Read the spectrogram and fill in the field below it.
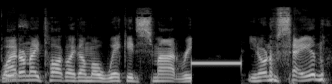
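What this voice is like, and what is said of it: Put-on Boston accent. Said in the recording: “can we get your Boston accent again, please?”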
